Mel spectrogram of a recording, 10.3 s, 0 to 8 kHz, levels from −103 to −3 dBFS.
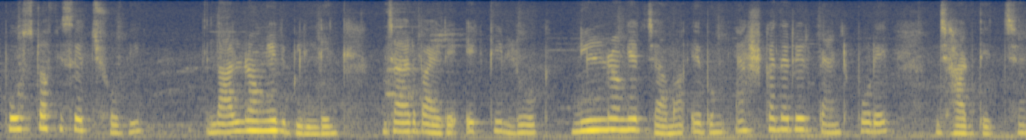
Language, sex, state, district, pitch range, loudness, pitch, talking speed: Bengali, female, West Bengal, Malda, 160-210 Hz, -18 LUFS, 185 Hz, 115 wpm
